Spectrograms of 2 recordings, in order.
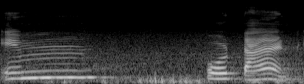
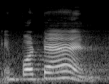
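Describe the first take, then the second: First: important drawn out, broken into syllables; sounded out slowly. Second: Said in the usual way. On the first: Shown as a demonstration. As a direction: hold the first syllable of important, then the rest slowly. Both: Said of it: "इसका जो pronunciation है वो लिख के देखते हैं".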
